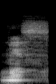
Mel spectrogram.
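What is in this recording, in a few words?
"this", robot voice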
